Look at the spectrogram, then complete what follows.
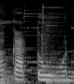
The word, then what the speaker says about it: การ์ตูน: เลย ค่ะ คำ ว่า การ์ตูน นะ คะ ทาน ฑะฆาต ไป ปรากฏ บน เรือ เพราะ ฉะนั้น เรา ไม่ ต้อง อ่าน ออก เสียง รอ เรือ นะ คะ นัก เรียน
